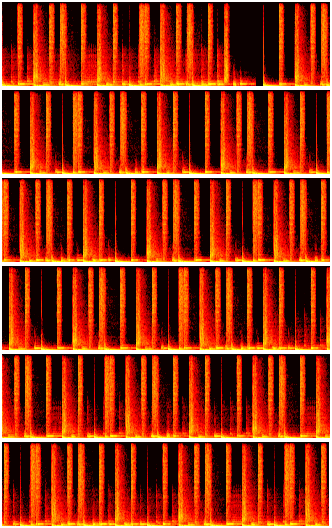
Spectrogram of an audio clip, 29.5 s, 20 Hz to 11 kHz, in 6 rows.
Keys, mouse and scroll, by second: 9.6 ctrl+click, 10.7 typing, 13.6 shift+click, 14.9 shift+click, 15.9 shift+click, 16.9 shift+click, 17.9 typing, 20.2 typing, 23.4 shift+click, 24.4 shift+click, 25.4 shift+click, 27.0 shift+click.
